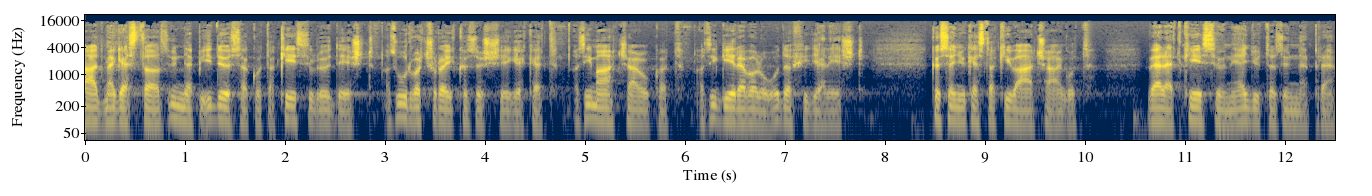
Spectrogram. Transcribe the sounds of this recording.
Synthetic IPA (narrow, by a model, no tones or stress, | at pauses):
aːld̪mɛɡɛst̪ɒzynːɛpiid̪øːsɒko̞t̪ɒkeːsyløːd̪eːʃt̪ɒzuːrvɒt͡ʃo̞ɾɒjikø̞zø̞ʃːeːɡɛkɛt̪ɒzimaːtt͡ʃːaːɡo̞kɒt̪ɒziɡeːɾɛvɒloːo̞d̪ɒfiɟɛleːʃt̪kø̞sø̞ɲːykɛst̪ɒkivaːlt͡ʃaːɡo̞t̪ | ʋɛlɛt̪keːsylniɛɟːyt̪ːɒzynːɛprɛ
